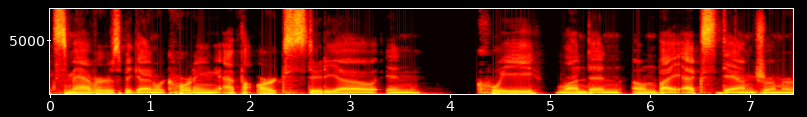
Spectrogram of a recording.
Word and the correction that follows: Kew: Wait, Quay? Spell that. – K-E-W? – Oh, you mean Q? – No, K. – K-E-W? – Yeah. – Q. No, that spells Q. K-E-W?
